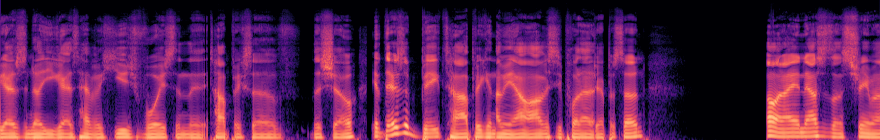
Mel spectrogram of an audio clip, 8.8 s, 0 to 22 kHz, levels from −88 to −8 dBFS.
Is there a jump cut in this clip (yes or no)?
yes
